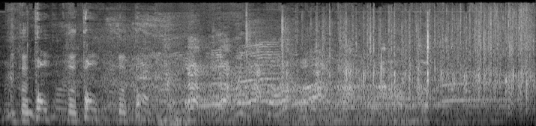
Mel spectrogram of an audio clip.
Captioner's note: everyone laughs; audience applauds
